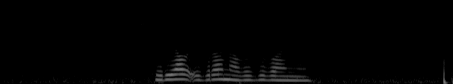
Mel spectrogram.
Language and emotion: Russian, neutral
